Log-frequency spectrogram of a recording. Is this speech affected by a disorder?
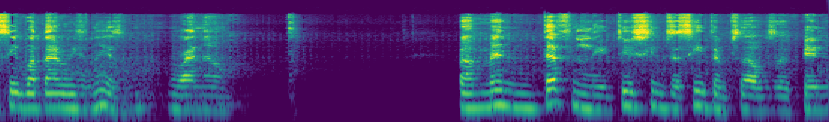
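Yes: brain injury; severe.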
